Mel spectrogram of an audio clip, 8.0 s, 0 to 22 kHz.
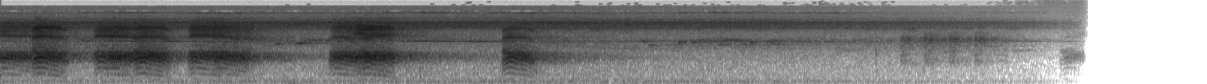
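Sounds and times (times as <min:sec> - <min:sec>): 
Slender-billed Crow giving harsh nasal caws at Danum in Borneo: 0:00.0 - 0:03.9
quiet forest background at Danum in Borneo: 0:00.0 - 0:07.3.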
